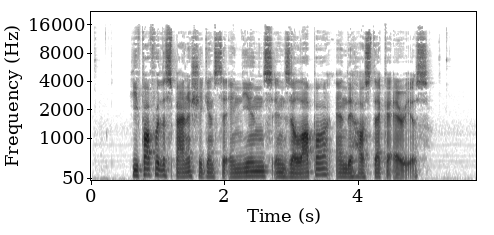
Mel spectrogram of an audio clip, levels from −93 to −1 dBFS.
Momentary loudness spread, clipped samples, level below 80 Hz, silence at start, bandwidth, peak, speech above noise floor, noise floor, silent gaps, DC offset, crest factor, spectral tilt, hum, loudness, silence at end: 8 LU; under 0.1%; -52 dBFS; 0.65 s; 16 kHz; -2 dBFS; 44 dB; -64 dBFS; none; under 0.1%; 20 dB; -3.5 dB/octave; none; -20 LUFS; 0.75 s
